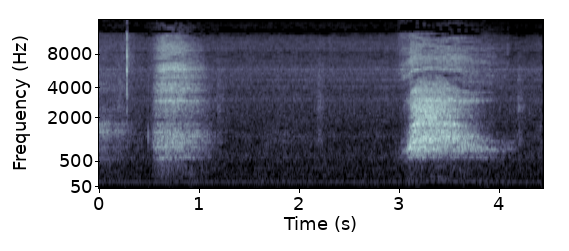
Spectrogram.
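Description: A man gasping twice in shock, breathy and unvoiced: a short gasp about half a second in, then a longer, louder one about three seconds in.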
